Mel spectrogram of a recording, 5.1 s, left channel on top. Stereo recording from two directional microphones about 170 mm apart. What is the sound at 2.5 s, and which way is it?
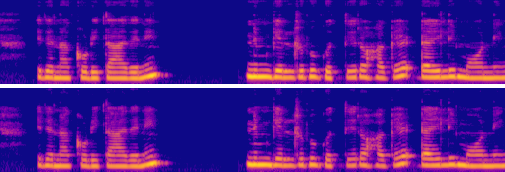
A woman's voice, 10° left (ahead or behind).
